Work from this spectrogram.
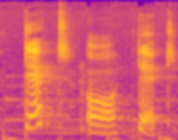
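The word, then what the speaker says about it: tête-à-tête: This particular word is pronounced as tete-a-tete.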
